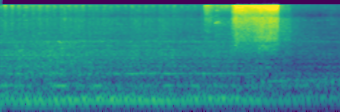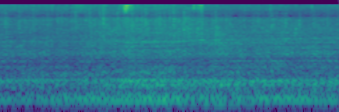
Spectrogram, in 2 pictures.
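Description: Freight train rumbling, with a short burst of hiss about three and a half seconds in. The sound then drops suddenly to a quieter, steady low rumble.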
